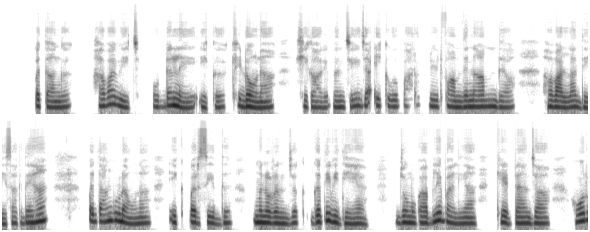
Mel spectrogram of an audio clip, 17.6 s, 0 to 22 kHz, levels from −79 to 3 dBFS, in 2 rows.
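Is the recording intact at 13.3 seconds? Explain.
No. Opus compression affects 13.3 s as it does the whole clip: the speech sounds grainy and rough, likely from the codec's music mode running short of bits, filling bands with folded or noise-like content, which fits a low bitrate near 24 kbps.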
